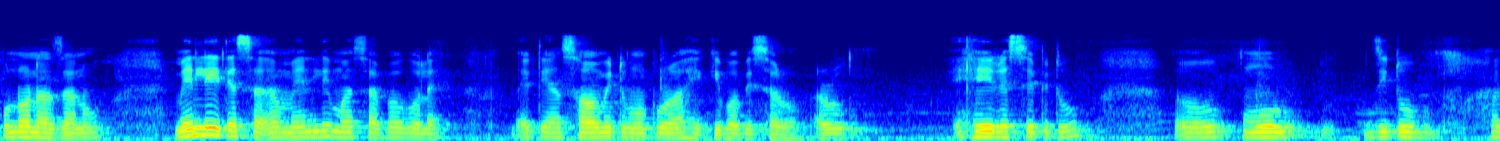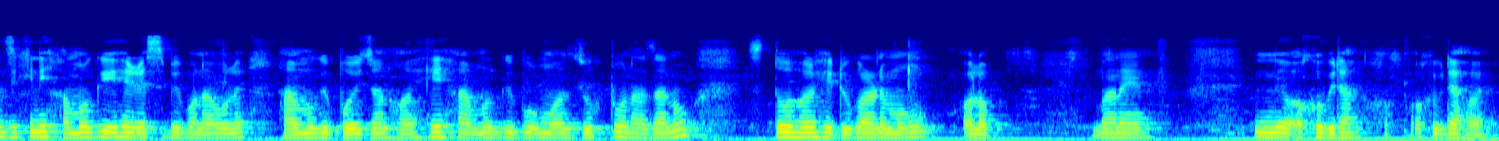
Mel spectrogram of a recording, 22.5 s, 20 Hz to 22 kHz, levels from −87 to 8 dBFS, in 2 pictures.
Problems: background sounds at intervals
